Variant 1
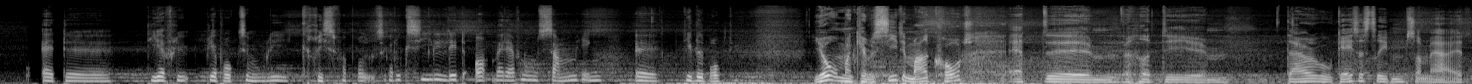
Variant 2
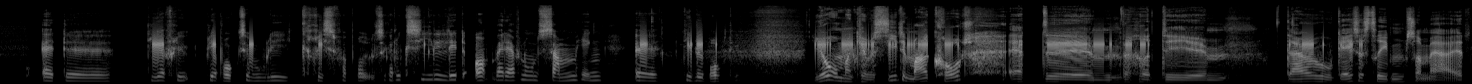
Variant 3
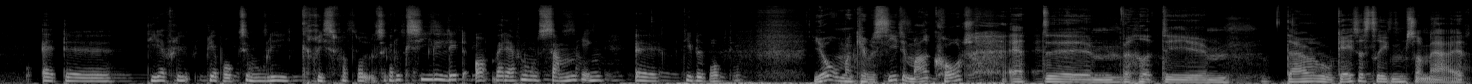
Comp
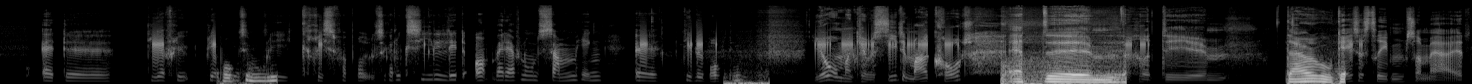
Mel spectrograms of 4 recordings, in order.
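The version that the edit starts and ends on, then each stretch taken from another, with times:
2
2.17–2.77 from 3
7.24–7.69 from 3
10.01–11.26 from 1
12.86–13.45 from 1

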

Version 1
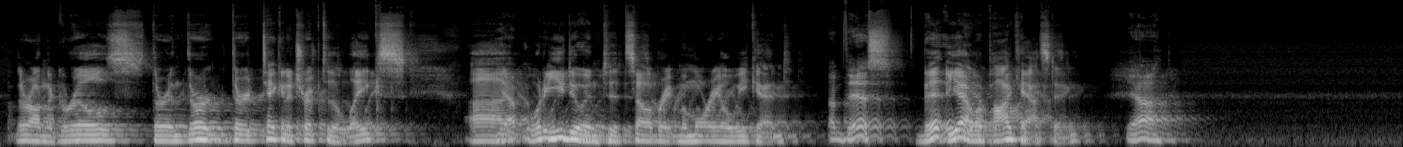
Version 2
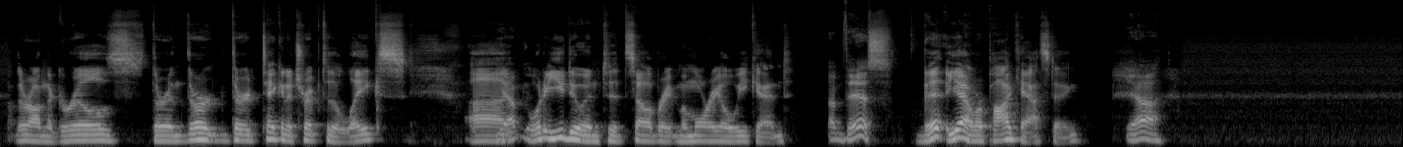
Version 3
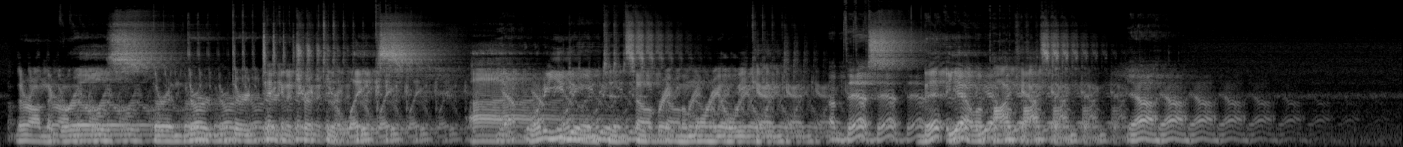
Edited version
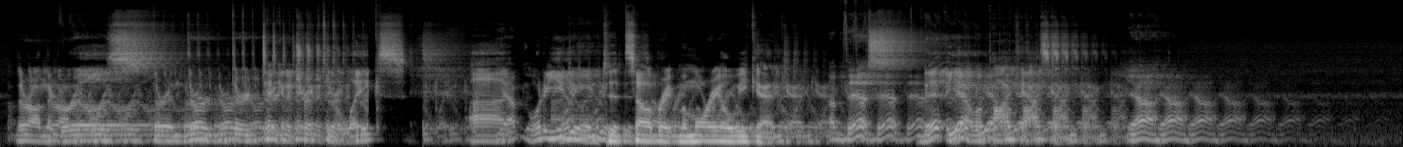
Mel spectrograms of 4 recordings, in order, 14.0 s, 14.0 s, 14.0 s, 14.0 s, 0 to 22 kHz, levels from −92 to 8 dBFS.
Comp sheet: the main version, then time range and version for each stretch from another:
3
3.69–4.24 from 2
4.9–5.52 from 2
6.08–7.75 from 1

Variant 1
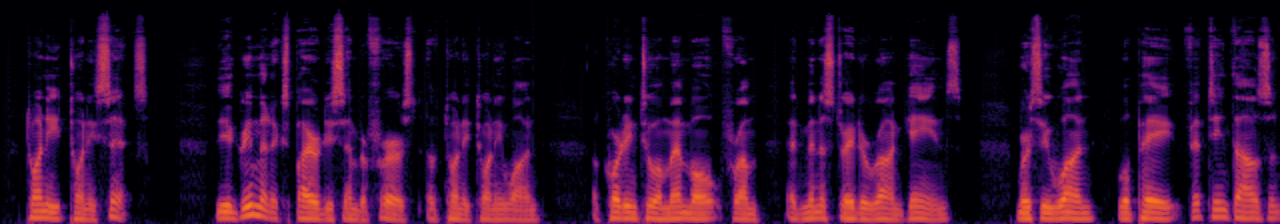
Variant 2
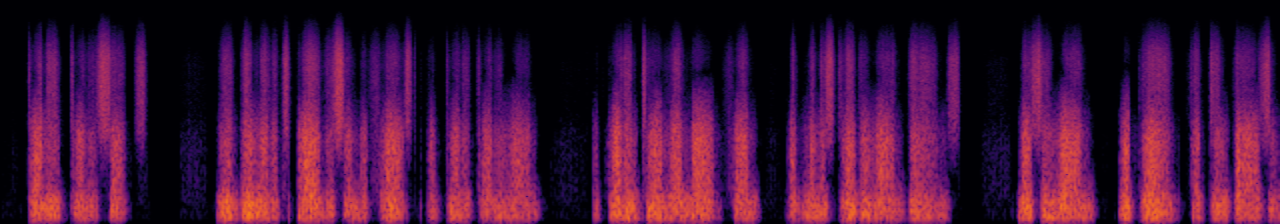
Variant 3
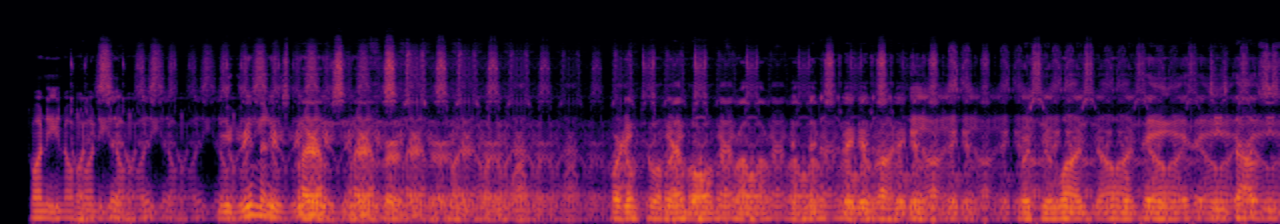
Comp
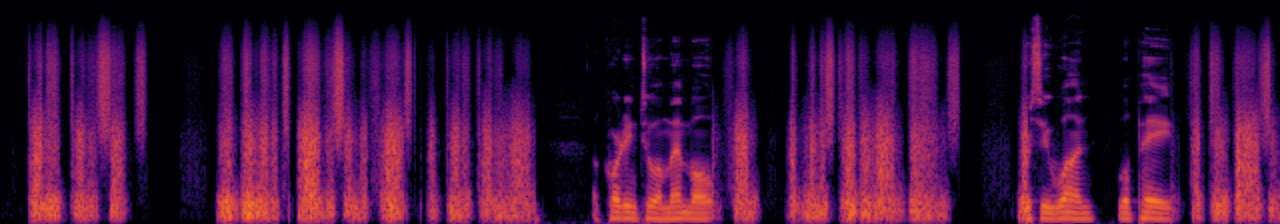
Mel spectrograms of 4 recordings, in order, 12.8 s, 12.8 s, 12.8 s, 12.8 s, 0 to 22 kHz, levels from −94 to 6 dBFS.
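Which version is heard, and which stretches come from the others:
2
5.34–7.11 from 1
10.26–11.7 from 1
not used: 3

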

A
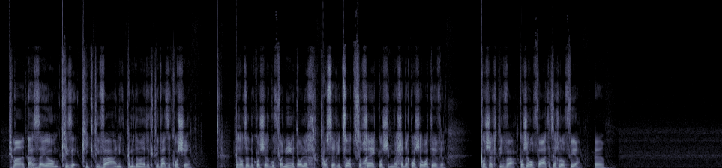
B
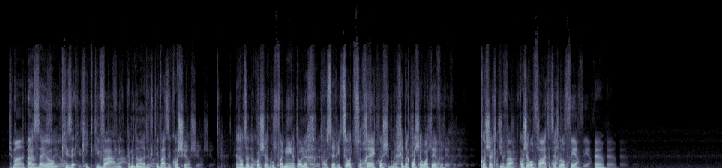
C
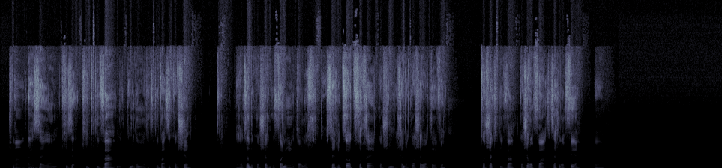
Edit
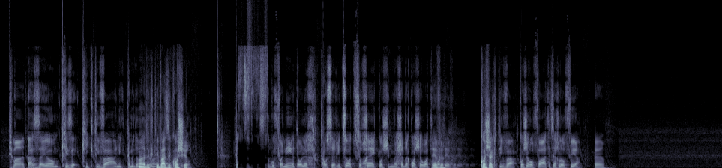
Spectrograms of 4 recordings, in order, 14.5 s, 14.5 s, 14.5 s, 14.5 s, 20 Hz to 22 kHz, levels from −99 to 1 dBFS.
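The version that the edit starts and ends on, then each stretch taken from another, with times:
A
2.78–3.74 from B
4.76–5.35 from C
8.68–9.87 from B, crossfade 0.16 s

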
